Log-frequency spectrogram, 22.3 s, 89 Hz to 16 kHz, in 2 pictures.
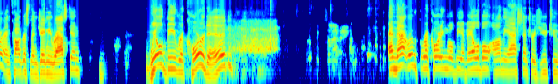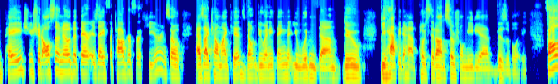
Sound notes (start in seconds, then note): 4.4 audience laughing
